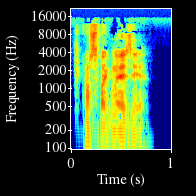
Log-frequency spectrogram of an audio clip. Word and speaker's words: prosopagnosia: Now, I want to say Prosecco disease, but I'm going to try and pronounce it as prosopagnosia. That's the one.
